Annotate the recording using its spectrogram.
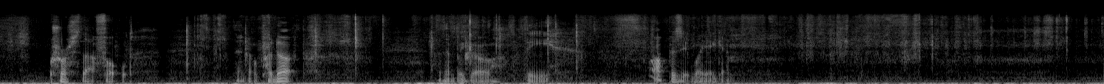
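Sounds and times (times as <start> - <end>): paper crinkles: 1.9 - 11.0
paper rustling as folded: 1.9 - 11.0.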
